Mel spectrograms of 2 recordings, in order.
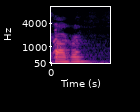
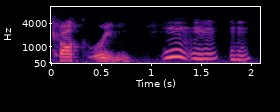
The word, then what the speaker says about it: Cochran: Yeah, that's Jack Cochran. Okay, good. He changes his name, Motherfucking Cochran. Or, depending on who you're talking to, Jack Cockring. Because that's been a standard mispronunciation there, but yeah, it depends on the guy.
